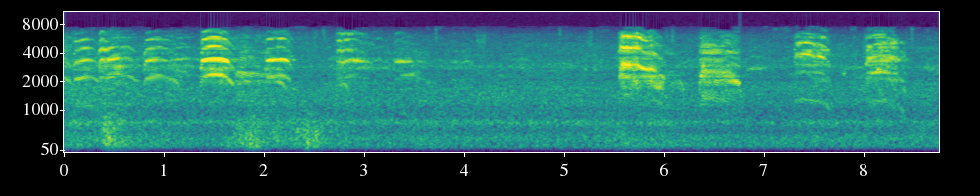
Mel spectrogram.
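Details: Northern royal albatross, New Zealand, 19 January 2021: two clusters of short, sharp harmonic calls in quick succession separated by a brief pause, with wind gusts and low thumps behind.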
